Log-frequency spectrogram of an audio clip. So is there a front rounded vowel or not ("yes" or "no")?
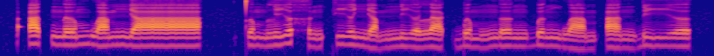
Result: no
